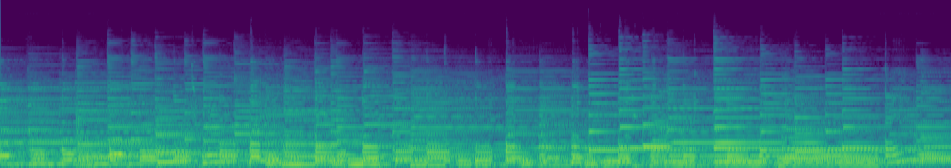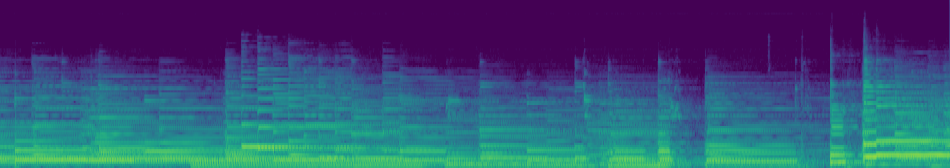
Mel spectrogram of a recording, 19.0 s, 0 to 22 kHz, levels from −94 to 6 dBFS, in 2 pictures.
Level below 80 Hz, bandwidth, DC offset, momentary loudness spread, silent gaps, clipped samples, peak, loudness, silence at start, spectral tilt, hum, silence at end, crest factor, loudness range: -40 dBFS; 7.4 kHz; under 0.1%; 8 LU; none; under 0.1%; -4 dBFS; -20 LUFS; 0 s; -9.5 dB/octave; none; 0 s; 14 dB; 6 LU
